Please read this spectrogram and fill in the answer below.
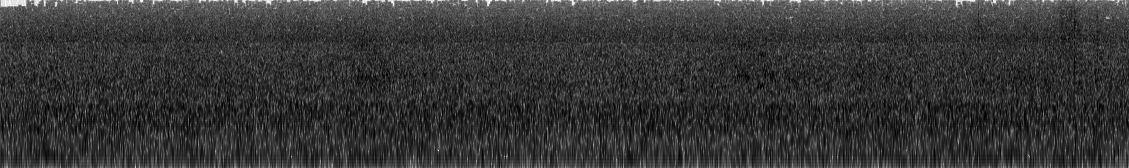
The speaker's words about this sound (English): Okay. So now we got a waterfall.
